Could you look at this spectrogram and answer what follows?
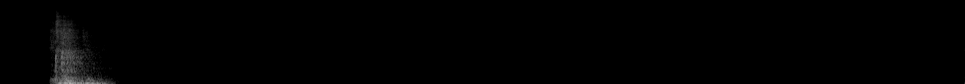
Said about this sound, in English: Close the fucking door!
